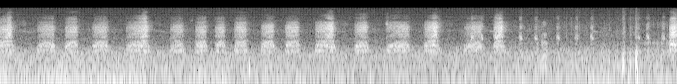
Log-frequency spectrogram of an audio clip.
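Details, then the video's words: Egyptian geese quarrelling with intruding geese at Gowrie dam, Sabi Sand, South Africa; a steady series of rasping honks roughly twice a second, slightly distant, with background hiss. "Egyptian Geese having dispute with intruder Geese"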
